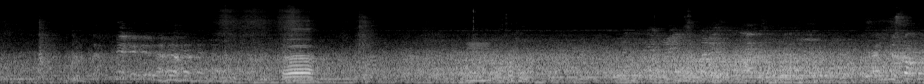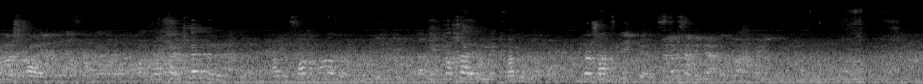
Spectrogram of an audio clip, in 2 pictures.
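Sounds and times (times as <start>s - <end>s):
laughter: 0.8s - 3.2s
helicopter flying overhead with dense engine roar: 1.6s - 18.4s
faint voices talking: 4.5s - 18.4s.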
